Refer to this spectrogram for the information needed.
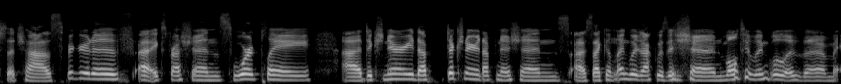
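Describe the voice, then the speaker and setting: A woman presenting an academic paper at a conference, reading in a measured way with frequent "uh" fillers and restarts. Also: medium pitch, no echo. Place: conference session.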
